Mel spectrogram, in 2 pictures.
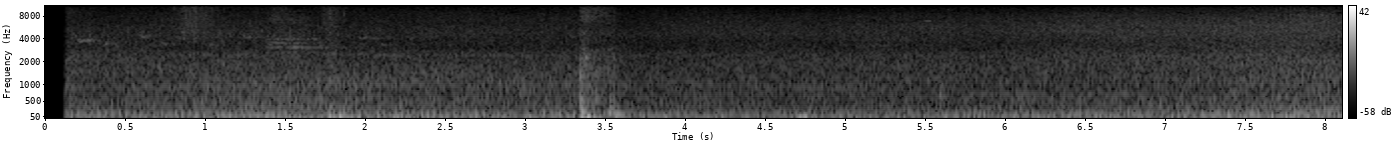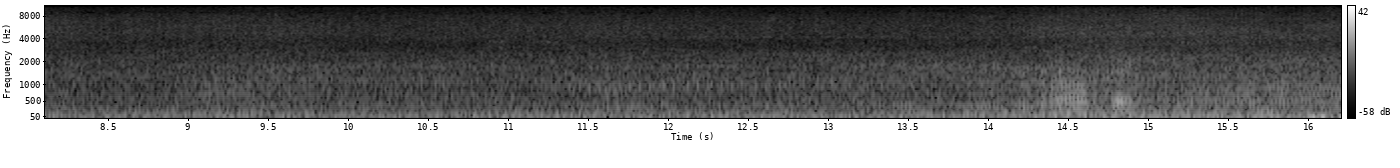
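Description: Steady low rumble of a Yamaha motor scooter being ridden through traffic, as heard from a camera on the rider. A brief sharp sound comes about three and a half seconds in, and a short rising pitched sound near the end.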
